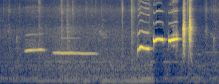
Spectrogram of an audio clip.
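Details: An ashy tailorbird whistles twice, a short note and then a longer even one, then bursts into three ringing rising notes followed by three harsh buzzy pulses. A low hum sits underneath.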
